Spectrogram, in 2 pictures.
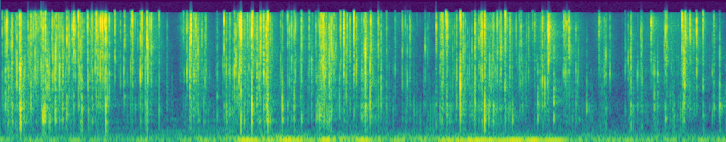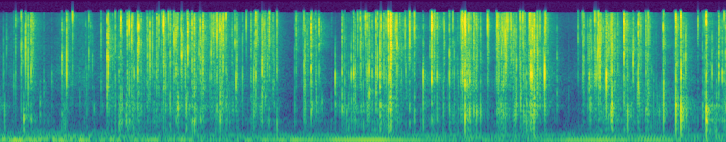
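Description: Fingers rub and squeeze the ridged side edge of a stack of yeast sachets wrapped in clear plastic film while long nails scratch along it. The result is dense, bright crinkling with sharp, dry crackles that stop instantly, broken by brief quiet gaps.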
